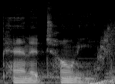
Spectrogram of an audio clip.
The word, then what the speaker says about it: panettone: It's pronounced panettone.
